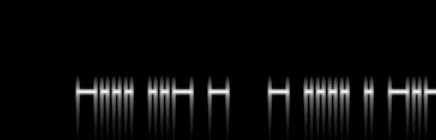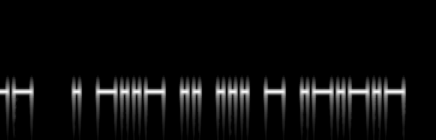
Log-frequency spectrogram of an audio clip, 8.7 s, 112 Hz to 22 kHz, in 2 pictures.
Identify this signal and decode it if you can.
Morse code, heard as a keyed tone, about 21 wpm, 700 Hz. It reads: BUT THEY EXIST.
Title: Sentences from Top 1000 Words - Review Part 5 - 20wpm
